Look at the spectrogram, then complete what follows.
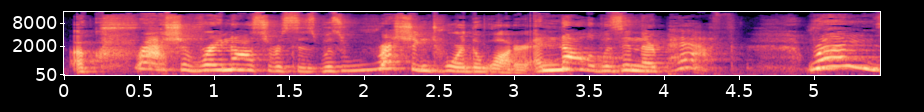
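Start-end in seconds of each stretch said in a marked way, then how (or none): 5.0-5.4 high, loud one-word warning; urgent shout. A narrator's reading. Cub warning friend in rhinos' path, shouting. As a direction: shout it to get her moving. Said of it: "Simba shouted".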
